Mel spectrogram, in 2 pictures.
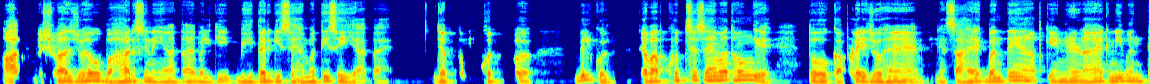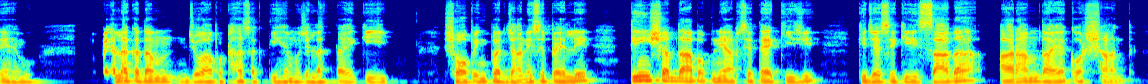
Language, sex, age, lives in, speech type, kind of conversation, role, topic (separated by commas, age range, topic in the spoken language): Hindi, male, 25-29, India, conversation, advice, advisor, मैं अपना व्यक्तिगत स्टाइल और आत्मविश्वास कैसे ढूँढूँ, और खरीदारी में क्या मदद लेनी चाहिए?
